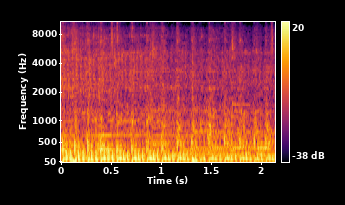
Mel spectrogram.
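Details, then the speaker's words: Tanika backpack grass cutter just reassembled: small two-stroke buzzing at a fast, even beat with no misfires or rattles; sounds smooth and healthy. "suaranya halus"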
